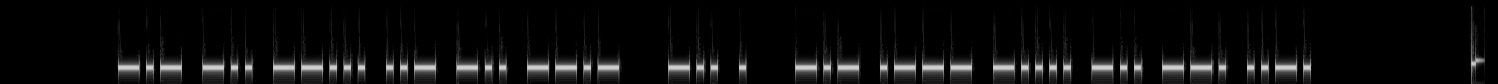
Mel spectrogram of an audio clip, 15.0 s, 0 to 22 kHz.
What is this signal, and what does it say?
Morse code, heard as a keyed tone, about 17 wpm, 700 Hz. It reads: KD7UDQ DE KJ6DGF
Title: USA Callsign DE Callsign - 6 Characters - 17wpm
